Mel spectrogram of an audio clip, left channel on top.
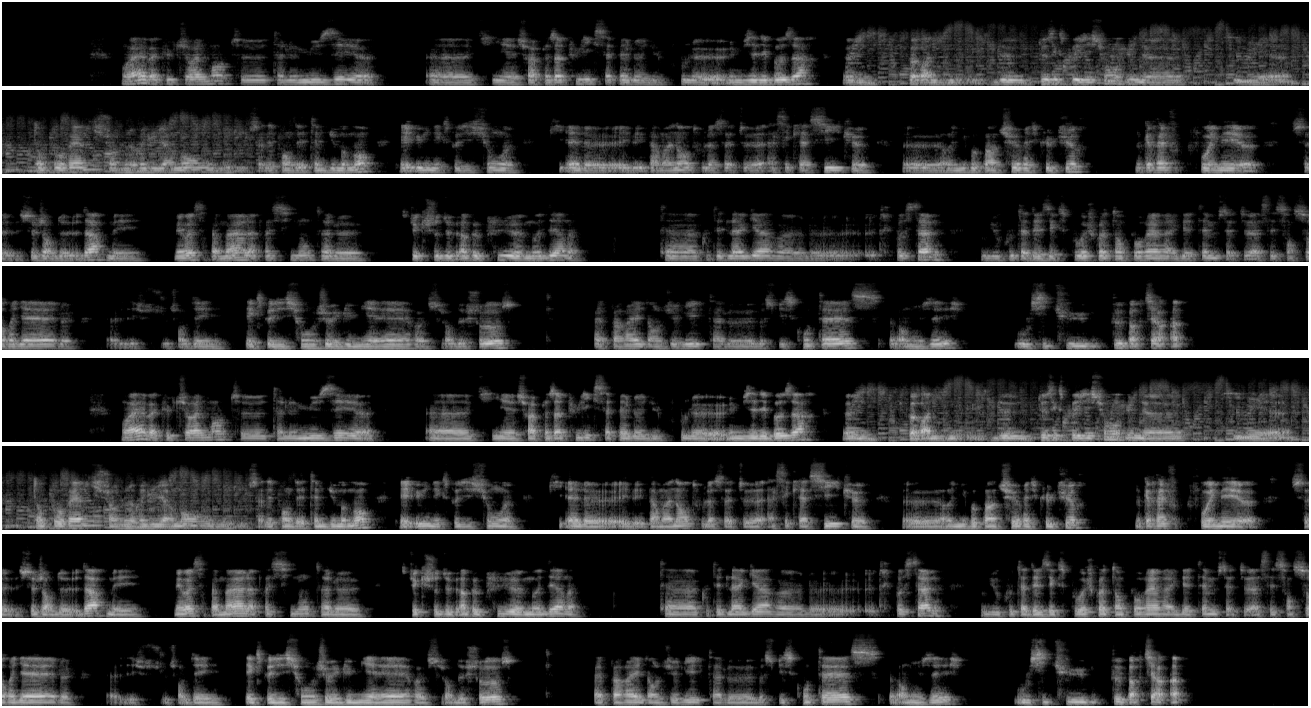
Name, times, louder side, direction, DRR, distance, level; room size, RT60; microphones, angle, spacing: voice 1, 1.2-3.7 4.2-8.1 8.4-8.8 9.1-11.8 12.2-12.9 13.4-16.8 17.0-18.2 18.5-21.7 22.1-23.9 24.4-25.6 26.0-27.5 27.9-29.7 30.2-31.9 32.7-35.5 35.9-39.9 40.3-41.4 41.6-44.3 45.1-48.8 49.3-51.0, right 2 dB, 65° right, 0.7 m, -25 dB
sound 1, 8.4-16.1, right 2 dB, 15° right, 0.4 m, -37 dB
2.5 x 2.0 x 3.1 m
head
